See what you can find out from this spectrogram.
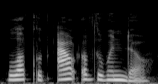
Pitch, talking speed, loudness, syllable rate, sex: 205 Hz, 230 wpm, -17 LUFS, 5.9 syllables/s, female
